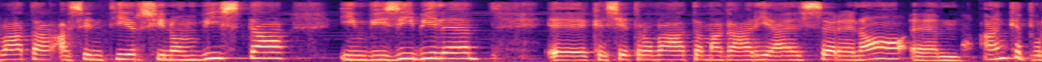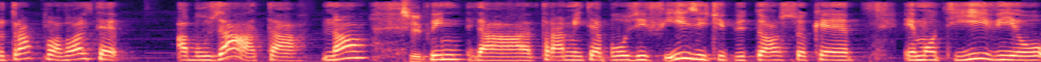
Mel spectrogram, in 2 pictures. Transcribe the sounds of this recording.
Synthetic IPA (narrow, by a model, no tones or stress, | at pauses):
vaːt̪aʔasent̪irsinoɱvist̪a | iɱviziːbileɛk̟esiɛt̪ːɾovaːt̪amaɡaːɾiaɛsːeɾenɔɛaŋk̟epurt̪ɾɔpːoavɔlt̪e | abuzaːt̪anɔkwind̪id̪at̪ɾaːmit̪eabuːzifiːzit͡ʃipjut̪ːɔst̪ok̟eemot̪ʰiːvio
